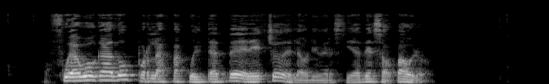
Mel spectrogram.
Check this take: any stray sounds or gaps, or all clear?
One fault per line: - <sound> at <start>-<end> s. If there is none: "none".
none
